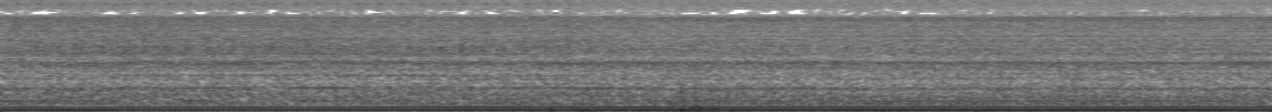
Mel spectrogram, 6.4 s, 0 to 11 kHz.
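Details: 2005 VW Beetle (P0455 gross EVAP leak) after replacing faulty fuel pump and its faulty gasket: steady, even idle hum with low throb, no knocks, misses or surging; fuel pressure in spec, runs better, still rich.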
